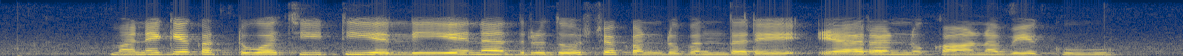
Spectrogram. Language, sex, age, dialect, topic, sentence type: Kannada, female, 56-60, Coastal/Dakshin, banking, question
